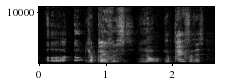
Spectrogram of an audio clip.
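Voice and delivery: high-pitched, panicky empty threat; hammed-up, squeaky retreating threat; scared threat. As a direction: play a frightened bully backing off. Scared gang threatens while retreating.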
